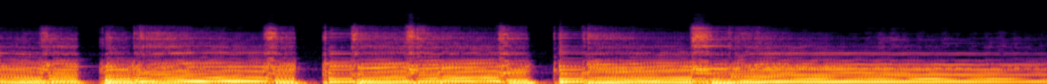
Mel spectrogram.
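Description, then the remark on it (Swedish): A Rickenbacker "Frying Pan" electric lap steel guitar, played lying horizontally, plays loud, sustained, gliding notes in a continuous phrase, with a few brief breaks between chords and a ringing, slightly distorted tone. No one speaks. “Och den kallades för frying mm. pan för att den såg ut ungefär som en stekpanna.”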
